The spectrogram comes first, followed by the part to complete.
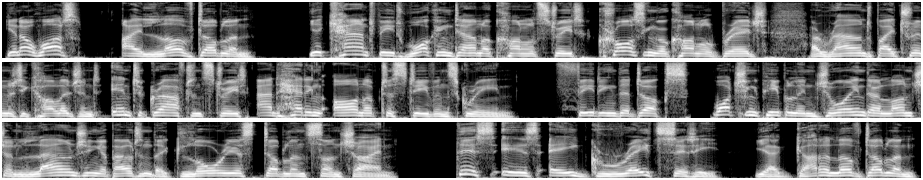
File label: animated, I love Dublin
